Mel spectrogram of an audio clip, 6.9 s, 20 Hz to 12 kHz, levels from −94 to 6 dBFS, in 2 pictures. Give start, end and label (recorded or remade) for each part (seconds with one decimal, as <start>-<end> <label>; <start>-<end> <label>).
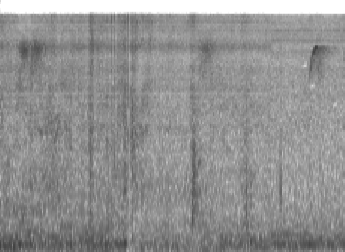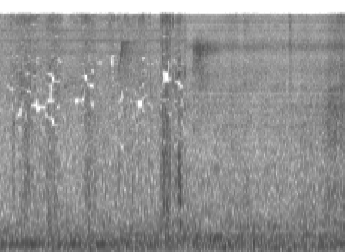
0.0-2.7 remade; 2.7-5.3 recorded; 5.3-6.9 remade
